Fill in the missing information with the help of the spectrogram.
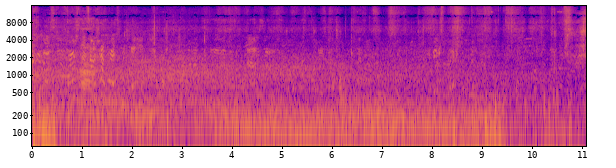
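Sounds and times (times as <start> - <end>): faint voices: 0.0 - 11.0
road traffic rumble: 0.0 - 11.0.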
